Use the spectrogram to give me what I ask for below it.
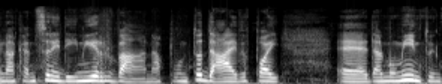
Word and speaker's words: DIIV: si chiamano D-I-I-V, però appunto si pronuncia dive.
